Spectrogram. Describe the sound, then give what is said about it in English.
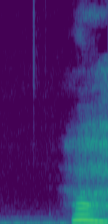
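A single deep breath let out as a voiced sigh, starting abruptly and trailing off slightly lower in pitch over faint background hiss. “Nice deep breath.”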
